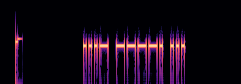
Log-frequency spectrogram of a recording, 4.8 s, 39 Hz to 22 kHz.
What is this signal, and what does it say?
Morse code, heard as a keyed tone, about 22 wpm, 700 Hz. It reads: V9S
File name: practice / 22wpm / Three Letter-Number Combinations - 22wpm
